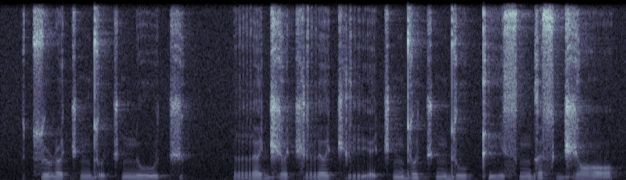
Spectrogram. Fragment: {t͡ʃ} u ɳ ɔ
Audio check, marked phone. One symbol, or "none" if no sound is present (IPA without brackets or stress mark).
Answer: t͡s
